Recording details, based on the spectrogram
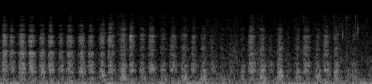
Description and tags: Dog panting (human made)
dog, foley, panting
